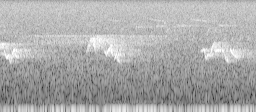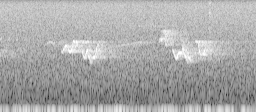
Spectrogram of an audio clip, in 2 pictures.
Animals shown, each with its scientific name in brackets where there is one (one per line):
Black-throated Green Warbler (Setophaga virens)
Red-eyed Vireo (Vireo olivaceus)
Dark-eyed Junco (Junco hyemalis)
Pine Warbler (Setophaga pinus)
Eastern Wood-Pewee (Contopus virens)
